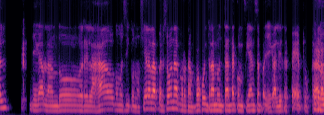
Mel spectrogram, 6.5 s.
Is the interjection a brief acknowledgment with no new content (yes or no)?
no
